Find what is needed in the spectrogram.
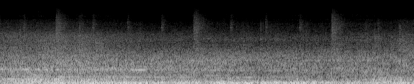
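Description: Wind rushing and buffeting over an action camera's microphone on a fast-moving road bike, a dense low rumble, with faint road and traffic noise underneath.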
